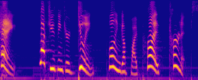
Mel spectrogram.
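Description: A woman's put-on character voice, extremely high with very wide pitch swings, at a moderate pace over faint music in the background. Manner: angry.

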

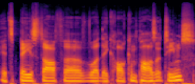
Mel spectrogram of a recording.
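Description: A man talks fairly slowly in an ordinary speaking voice with medium pitch. The recording is very clean and dry, close with no echo and a silent background. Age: 40s. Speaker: youth mountain biking team director. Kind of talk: casual interview.

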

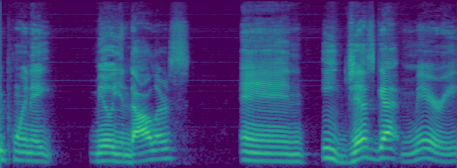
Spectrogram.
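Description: A man with an American accent speaks at a fairly slow pace in a medium pitch with ordinary pitch variation and a normal speaking voice, on a very clean recording with a silent background. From Detroit, US Midwest. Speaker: podcast host. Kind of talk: interview.

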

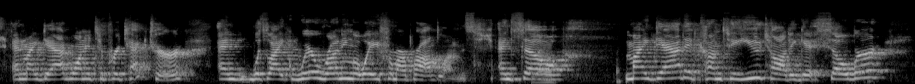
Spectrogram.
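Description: Over noticeable background noise, a woman speaks at a moderate pace with a high pitch, monotone, flat intonation and very even loudness. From New York. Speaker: addict in recovery, Facebook page creator. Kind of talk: personal story interview.

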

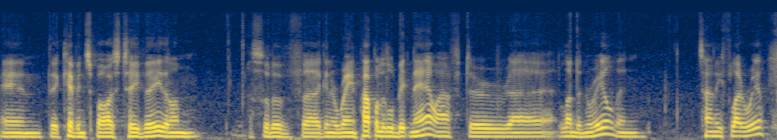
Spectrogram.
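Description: A speaker with an Australian accent and a dark, mellow tone. The intonation stays fairly even at a moderate pace. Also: man, medium pitch for a man. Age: 50s. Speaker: former police officer, immigration officer, health advocate. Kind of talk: interview, personal story.

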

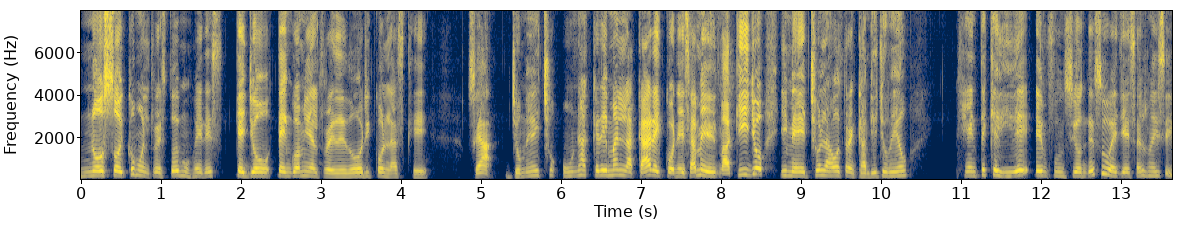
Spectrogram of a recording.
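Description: A woman with an unremarkable speaking voice speaks at medium pitch and a moderate pace, with ordinary pitch variation. The sound is very clean, dry and close, with no echo and a silent background. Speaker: actress. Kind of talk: casual chat.

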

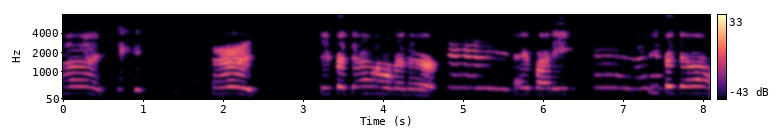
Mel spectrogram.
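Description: A put-on character voice, female-sounding and high-pitched, shouting at a very slow pace with long, frequent pauses. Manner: funny, shouting.

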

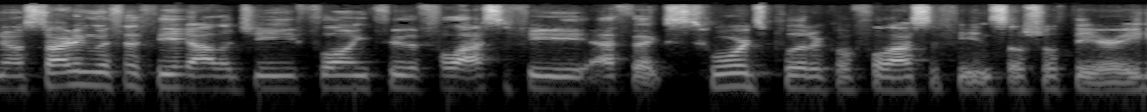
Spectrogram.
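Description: Against a quiet background, a man with an American accent and an unremarkable speaking voice talks at a fairly quick pace with a fairly high pitch. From US Midwest, Chicago area. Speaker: political activist, former refugee ministry worker. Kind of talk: interview.

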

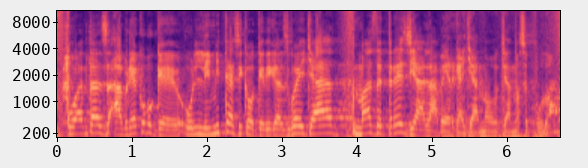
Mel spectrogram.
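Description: Speaking with a Mexican accent over noticeable background noise, a man with a high voice talks at a fairly slow pace, hardly pausing, with lively intonation and very even loudness. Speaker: podcast host. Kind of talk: casual chat.

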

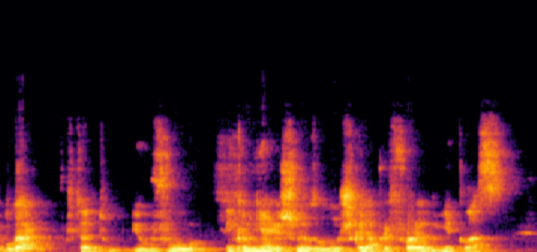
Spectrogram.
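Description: The speech moves at a fairly quick pace, with audible room echo around it. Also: man. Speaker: violinist. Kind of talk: interview. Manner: halting, many fillers.

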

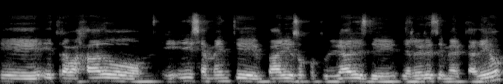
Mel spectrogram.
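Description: Speaking at a fairly slow pace, a man with a German accent has a fairly high pitch. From Germany. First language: German (speaking Spanish). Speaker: businessman, crypto investor. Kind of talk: interview. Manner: hesitant, many fillers.

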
